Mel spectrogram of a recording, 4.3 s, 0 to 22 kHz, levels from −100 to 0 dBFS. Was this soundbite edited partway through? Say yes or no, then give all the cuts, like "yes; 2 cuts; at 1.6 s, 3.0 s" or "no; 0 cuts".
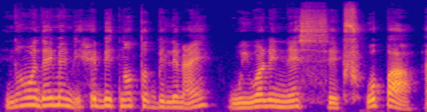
yes; 1 cut; at 2.2 s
